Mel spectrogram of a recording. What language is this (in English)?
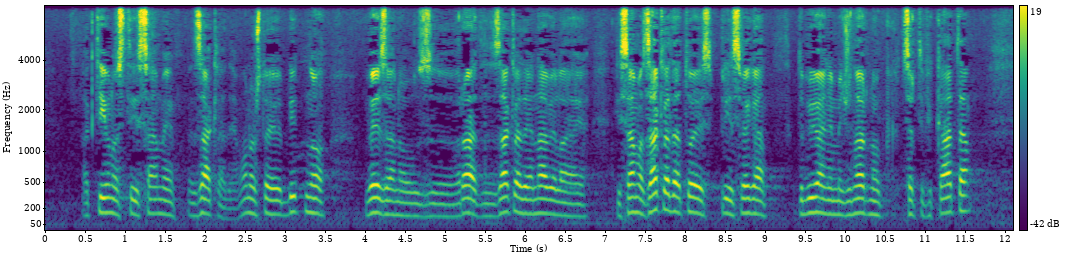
Croatian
